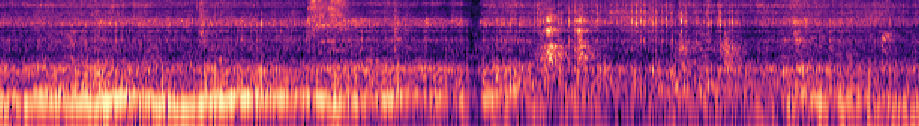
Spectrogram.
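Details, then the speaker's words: Comedian's imitation of obstructive sleep apnea snoring, not a real patient: loud, rough, rattling snore with a brief pause and resumption. He describes his soft palate closing his airway when sleeping on his back. "Now, if you still don't know what sleep apnea is, I'm going to do an impression of it, and this is what it sounds like if you've got sleep apnea."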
